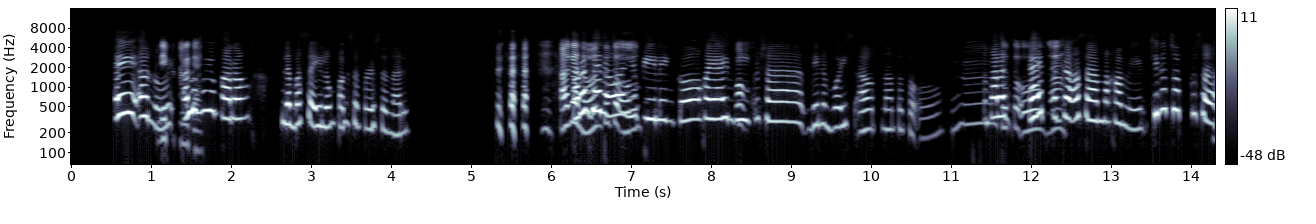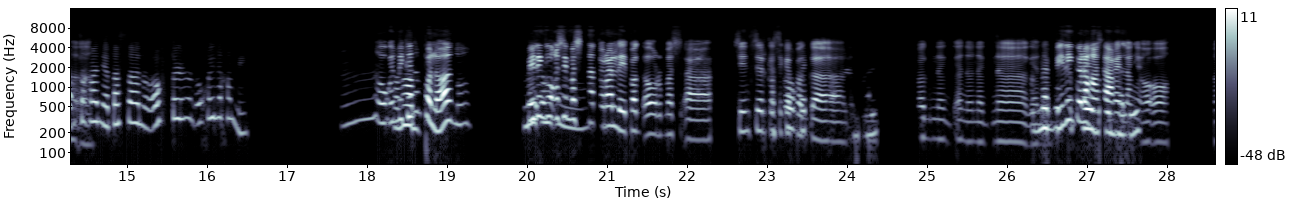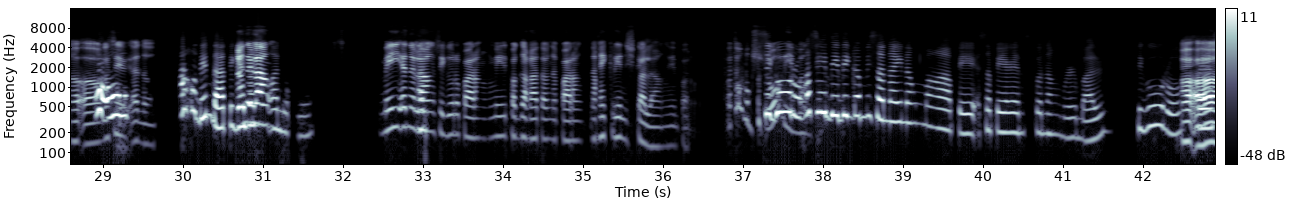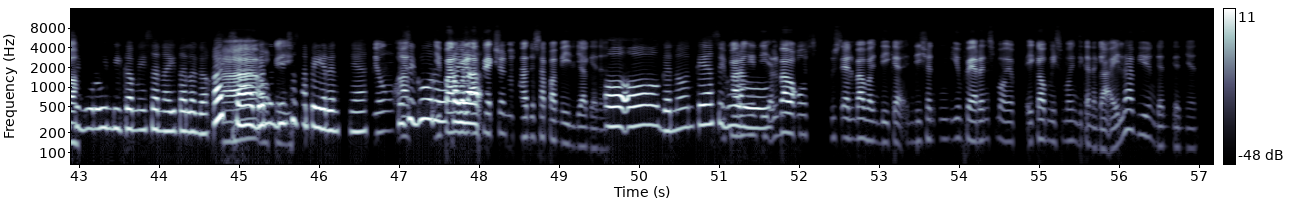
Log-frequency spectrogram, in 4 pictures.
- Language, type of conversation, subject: Filipino, unstructured, Ano ang ginagawa mo upang mapanatili ang saya sa relasyon?
- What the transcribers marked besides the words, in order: laugh; other background noise; in English: "affection"; tapping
